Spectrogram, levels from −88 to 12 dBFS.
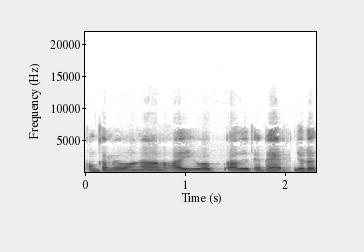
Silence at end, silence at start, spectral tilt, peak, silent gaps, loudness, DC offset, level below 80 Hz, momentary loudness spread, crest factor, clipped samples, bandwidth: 0 s; 0 s; -3.5 dB/octave; -8 dBFS; none; -22 LUFS; under 0.1%; -50 dBFS; 2 LU; 12 dB; under 0.1%; 7.6 kHz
